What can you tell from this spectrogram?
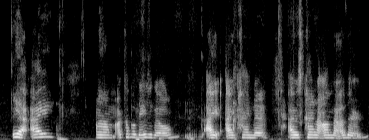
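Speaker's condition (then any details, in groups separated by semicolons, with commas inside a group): Cerebral palsy; from birth, wheelchair user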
